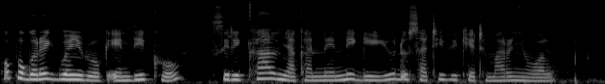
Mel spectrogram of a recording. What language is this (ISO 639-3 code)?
luo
